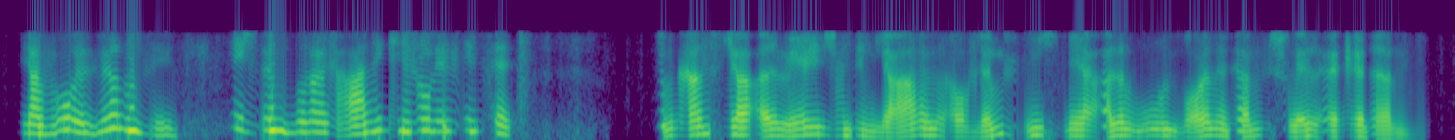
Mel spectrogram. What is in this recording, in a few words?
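twelp 300 German, vocoders lowrate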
